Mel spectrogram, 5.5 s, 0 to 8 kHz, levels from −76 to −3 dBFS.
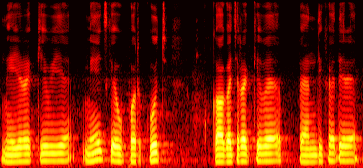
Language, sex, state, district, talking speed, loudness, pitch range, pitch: Hindi, male, Uttar Pradesh, Saharanpur, 185 wpm, -19 LUFS, 125-140 Hz, 130 Hz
